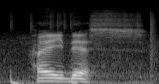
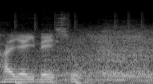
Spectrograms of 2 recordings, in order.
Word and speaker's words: Hayaidesu: Hiades. Yan daw ang pronunciation yan. Hiades. Pero hindi siya Hiadesu. Hiades.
